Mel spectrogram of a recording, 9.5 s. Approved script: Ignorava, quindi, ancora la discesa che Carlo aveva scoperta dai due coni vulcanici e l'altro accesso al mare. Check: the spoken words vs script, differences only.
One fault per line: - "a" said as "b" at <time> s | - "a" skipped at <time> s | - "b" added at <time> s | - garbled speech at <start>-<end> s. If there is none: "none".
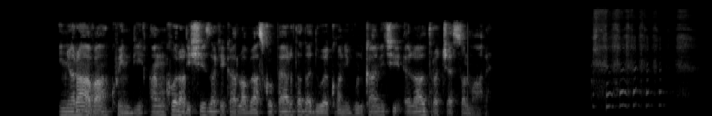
- "la" skipped at 2.5 s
